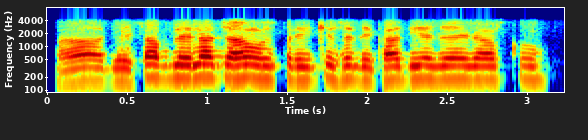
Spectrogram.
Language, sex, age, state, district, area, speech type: Hindi, male, 30-45, Uttar Pradesh, Sitapur, rural, conversation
